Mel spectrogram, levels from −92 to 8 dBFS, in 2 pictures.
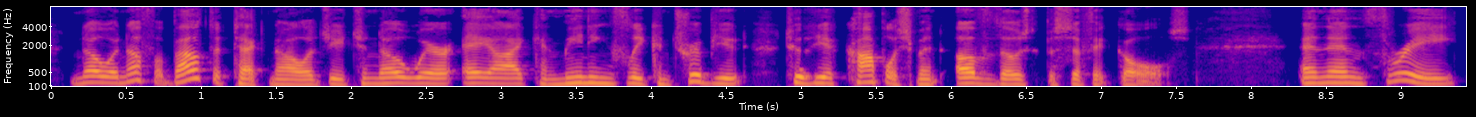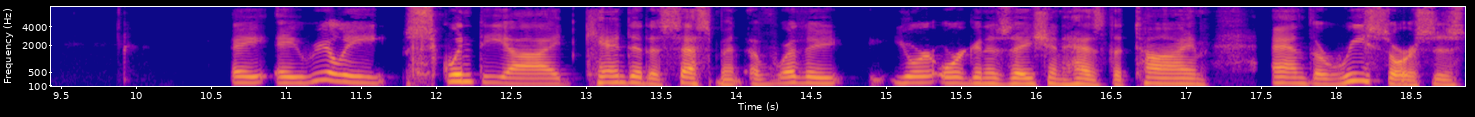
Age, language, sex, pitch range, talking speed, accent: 60-79, English, male, 145-185 Hz, 120 wpm, American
